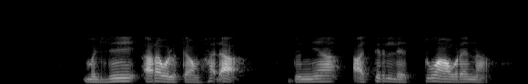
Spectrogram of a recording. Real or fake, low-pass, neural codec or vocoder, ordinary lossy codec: real; 3.6 kHz; none; AAC, 32 kbps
